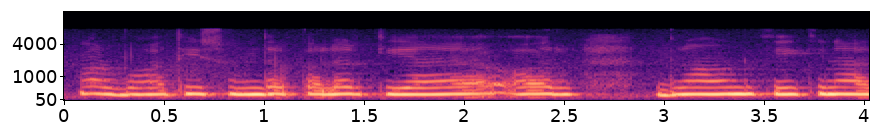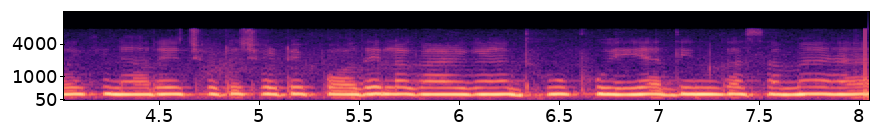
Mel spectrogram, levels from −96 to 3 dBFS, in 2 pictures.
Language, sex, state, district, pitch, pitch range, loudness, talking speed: Hindi, female, Bihar, Patna, 275 Hz, 270-280 Hz, -11 LUFS, 180 wpm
